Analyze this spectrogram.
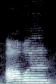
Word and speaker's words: hour: हमने कहा HOUR, आवर। अब बोलो और के पहले क्या लिखेंगे? क्योंकि एच का साउंड क्या हो रहा है? लुप्त हो रहा है, साइलेंट हो रहा है।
